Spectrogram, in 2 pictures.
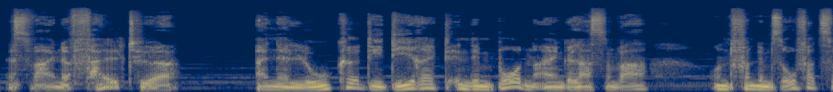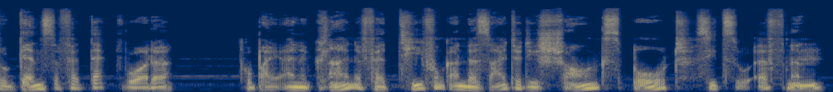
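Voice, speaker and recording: A man narrating a horror story in a calm, steady reading voice. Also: deep voice, measured pace, slightly rough, no room sound, soft background music. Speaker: audiobook narrator.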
